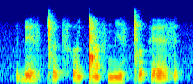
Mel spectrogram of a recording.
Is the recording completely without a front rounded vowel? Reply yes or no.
yes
